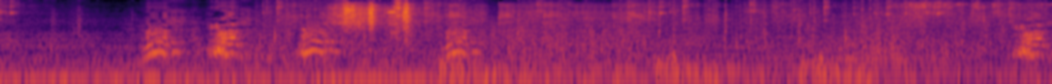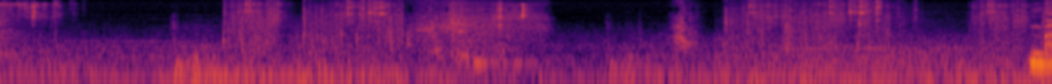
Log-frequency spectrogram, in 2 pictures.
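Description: Dogs bark in the video game Dragon Age Origins, repeated yaps and woofs over a busy game soundscape with footstep-like clops and ambient noise, no talk.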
